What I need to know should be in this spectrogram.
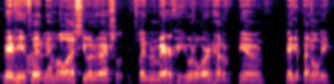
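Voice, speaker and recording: A man co-hosting a soccer podcast, chatting casually in a dry, wry and somewhat halting way. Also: mid-range voice, steady tone, fairly bright tone. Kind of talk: casual sports chat.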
